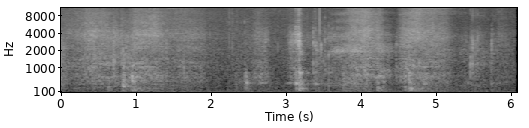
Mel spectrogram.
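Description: A hand-dovetailed wooden drawer slid in and out of its cabinet opening, wood rubbing on wood in several swells with a few light knocks. It is a snug test fit, the drawer rubbing wherever it is still tight.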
